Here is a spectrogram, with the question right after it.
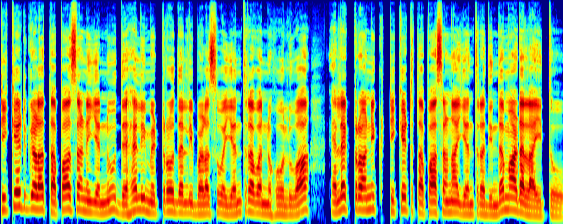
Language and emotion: Kannada, neutral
